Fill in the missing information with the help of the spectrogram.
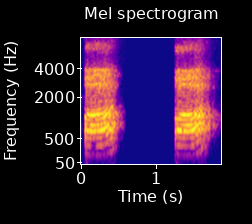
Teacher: हम बोल रहे हैं पा, पा, दोनों होठ मिल रहे हैं आपस में कि नहीं मिल रहे हैं? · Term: ओष्ठ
